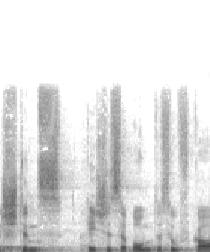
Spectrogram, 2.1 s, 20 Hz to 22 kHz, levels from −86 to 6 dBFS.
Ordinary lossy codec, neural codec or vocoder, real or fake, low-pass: none; none; real; 14.4 kHz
